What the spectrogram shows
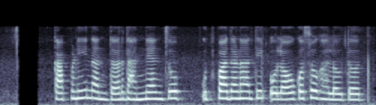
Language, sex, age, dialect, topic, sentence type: Marathi, female, 25-30, Southern Konkan, agriculture, question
